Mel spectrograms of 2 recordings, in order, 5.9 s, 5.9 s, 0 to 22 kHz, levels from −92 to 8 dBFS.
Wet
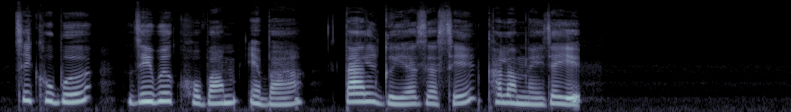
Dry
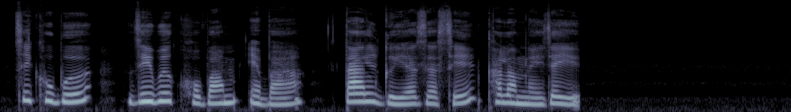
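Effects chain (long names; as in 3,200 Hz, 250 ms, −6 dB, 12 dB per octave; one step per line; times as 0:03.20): dynamic equaliser 6,700 Hz, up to +5 dB, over −55 dBFS, Q 0.81
gain on a spectral selection 0:04.24–0:04.51, 300–8,400 Hz +10 dB
level +2 dB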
